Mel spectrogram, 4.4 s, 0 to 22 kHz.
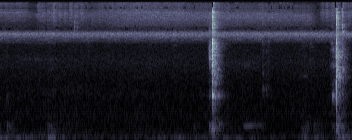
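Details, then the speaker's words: Singer/Studio/Silver Reed knitting machine (SK150) stitch size dial: two sharp, bright clicks a second or so apart as the dial steps through its detent notches engaged by the top spring; normal stitch dial clicking. "and there you can hear it clicking away and this is for the adjustment that you see i s and O we're changing various stitches to my stitches right"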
